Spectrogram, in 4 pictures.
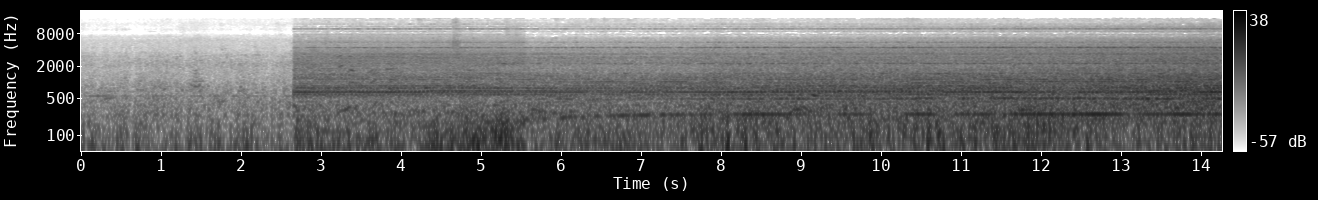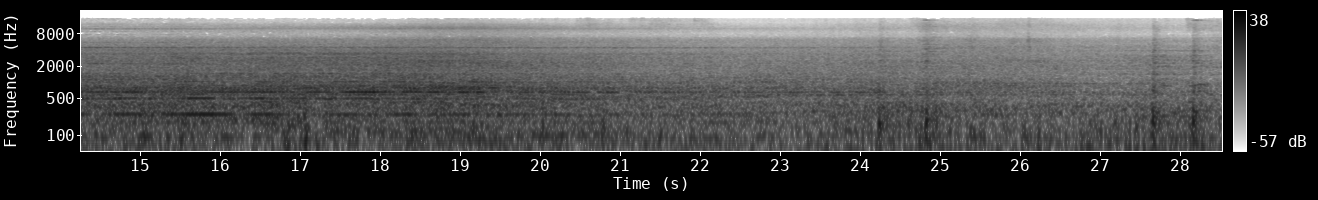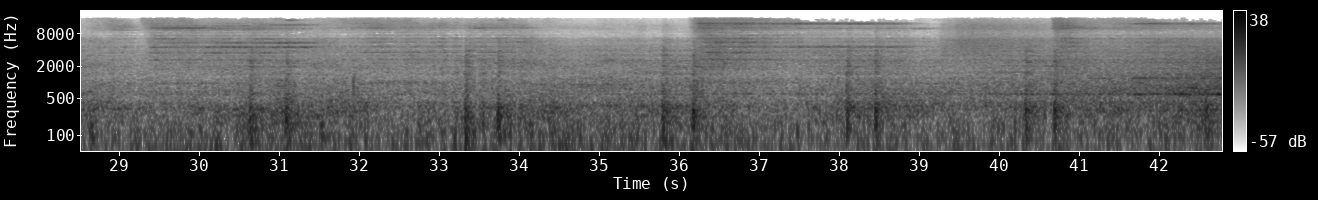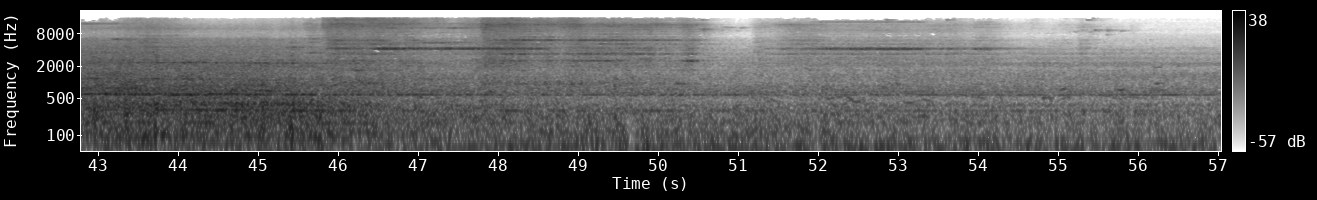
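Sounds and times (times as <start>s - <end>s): train running gear whine: 2.7s - 57.0s
train brake squeals: 4.6s - 14.4s, 28.8s - 34.3s, 36.2s - 44.4s, 45.0s - 54.6s.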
